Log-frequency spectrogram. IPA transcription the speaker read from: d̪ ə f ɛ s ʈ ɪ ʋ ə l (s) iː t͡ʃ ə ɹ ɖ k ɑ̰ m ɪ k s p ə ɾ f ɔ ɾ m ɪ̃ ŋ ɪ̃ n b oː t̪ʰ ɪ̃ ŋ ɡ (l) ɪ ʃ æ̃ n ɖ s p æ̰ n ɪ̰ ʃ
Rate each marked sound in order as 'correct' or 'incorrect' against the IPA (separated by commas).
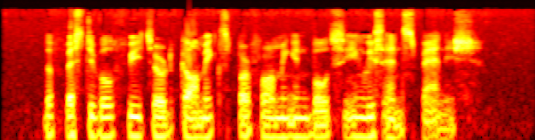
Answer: incorrect, correct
